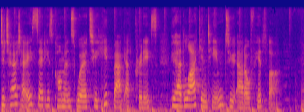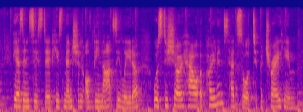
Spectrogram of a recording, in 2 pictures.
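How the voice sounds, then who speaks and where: Music plays behind a woman with a fairly high voice. She keeps a moderate pace, and her pitch varies in an ordinary way. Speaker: news presenter / journalist. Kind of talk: news broadcast reading. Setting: studio.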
